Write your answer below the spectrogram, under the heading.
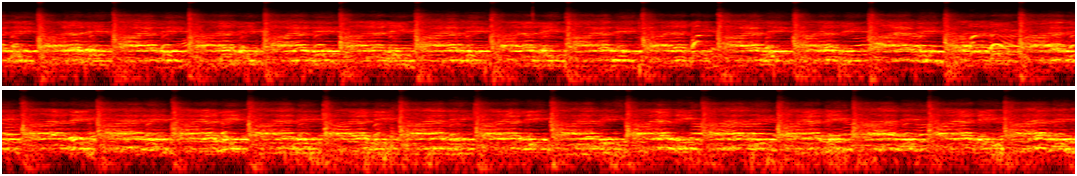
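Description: A group of men chanting a noha lament in chorus, kept in time by sharp, even beats of matam (rhythmic chest-beating), about three strikes every two seconds.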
